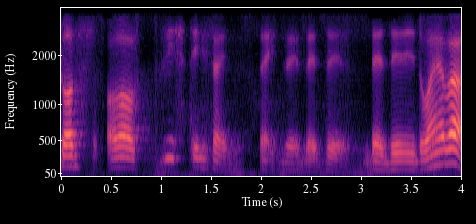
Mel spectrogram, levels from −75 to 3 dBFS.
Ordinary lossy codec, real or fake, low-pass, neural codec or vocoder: MP3, 32 kbps; fake; 3.6 kHz; codec, 24 kHz, 0.9 kbps, WavTokenizer, large speech release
